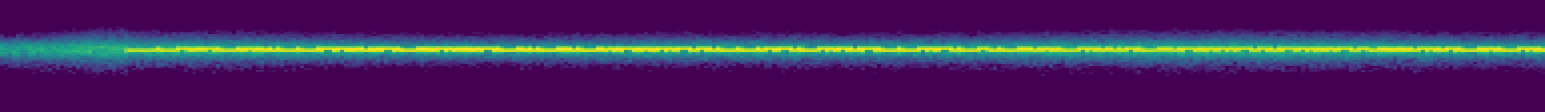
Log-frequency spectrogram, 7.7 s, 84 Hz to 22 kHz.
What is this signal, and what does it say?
RTTY (75 baud, 170 Hz shift), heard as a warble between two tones, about 1900 Hz centre, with radio static and a narrow filter. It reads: SPENCER REPLIED THAT HE TOLD WALES THE STORY AS …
